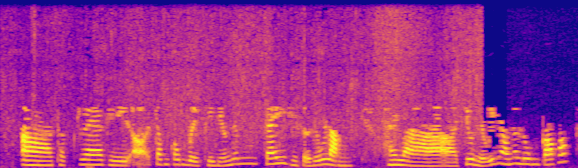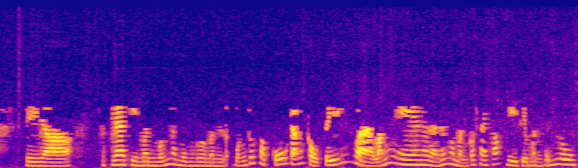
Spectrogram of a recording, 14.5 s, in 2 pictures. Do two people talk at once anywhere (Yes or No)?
No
